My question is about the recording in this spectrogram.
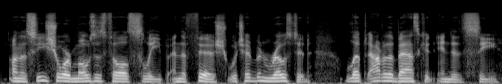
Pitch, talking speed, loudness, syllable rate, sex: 135 Hz, 250 wpm, -18 LUFS, 6.2 syllables/s, male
